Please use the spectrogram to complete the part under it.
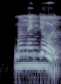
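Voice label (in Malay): "mengenjut", Malay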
